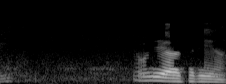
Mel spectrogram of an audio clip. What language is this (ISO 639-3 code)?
pan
